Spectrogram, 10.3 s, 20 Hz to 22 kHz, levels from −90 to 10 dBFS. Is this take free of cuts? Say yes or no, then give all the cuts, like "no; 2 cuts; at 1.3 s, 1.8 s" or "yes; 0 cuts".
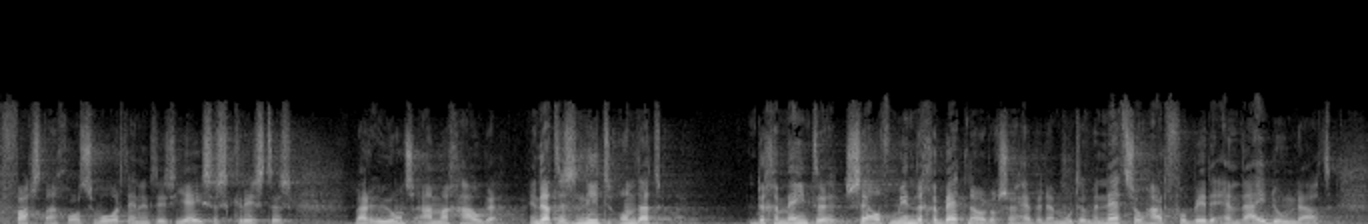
no; 1 cut; at 3.9 s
